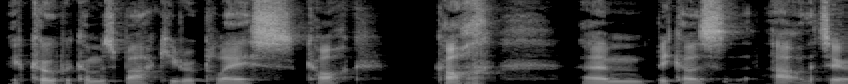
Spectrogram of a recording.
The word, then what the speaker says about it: Koch: But what I thought Cock can should point out that it's pronounced Koch, and you use the H as in from the word home. So we do understand that. that you pronounce it like that. – So Koch.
